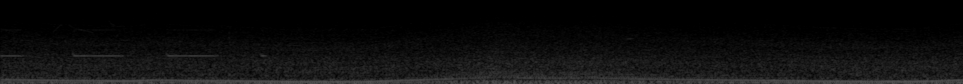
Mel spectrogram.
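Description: A large harvester engine hums steadily, rising in pitch and then settling again.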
